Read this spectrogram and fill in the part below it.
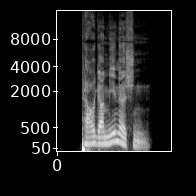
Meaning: inflection of pergamenisch: 1. strong genitive masculine/neuter singular 2. weak/mixed genitive/dative all-gender singular 3. strong/weak/mixed accusative masculine singular 4. strong dative plural
- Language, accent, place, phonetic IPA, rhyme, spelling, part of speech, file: German, Germany, Berlin, [pɛʁɡaˈmeːnɪʃn̩], -eːnɪʃn̩, pergamenischen, adjective, De-pergamenischen.ogg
